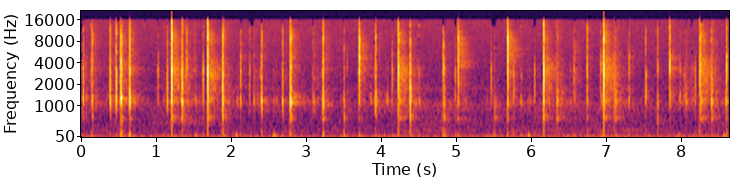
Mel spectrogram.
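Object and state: Plastic game controller.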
